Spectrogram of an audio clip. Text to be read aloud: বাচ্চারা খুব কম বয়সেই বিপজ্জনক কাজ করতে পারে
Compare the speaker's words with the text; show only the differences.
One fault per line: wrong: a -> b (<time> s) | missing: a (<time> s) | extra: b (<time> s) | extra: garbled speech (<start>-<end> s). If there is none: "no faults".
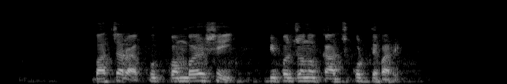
no faults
